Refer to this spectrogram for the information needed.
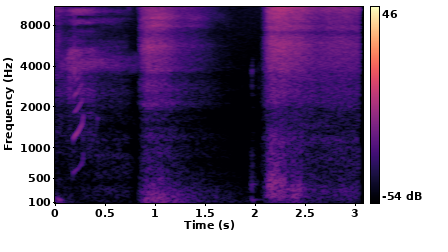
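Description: Two loud breaths rush straight into the microphone, each a broad noisy burst of air, separated by a quieter pause with soft background hiss.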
